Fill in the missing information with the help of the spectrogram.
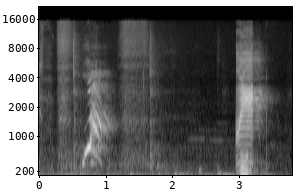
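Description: Two loud, nasal duck quacks from a sound effect, one early and one near the end, separated by a quiet stretch with faint background noise.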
